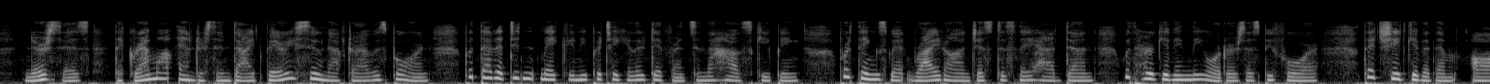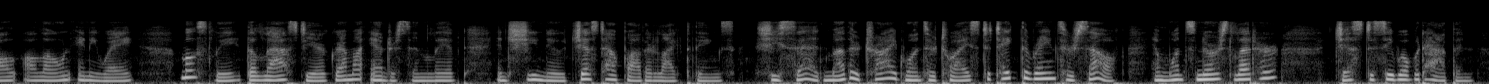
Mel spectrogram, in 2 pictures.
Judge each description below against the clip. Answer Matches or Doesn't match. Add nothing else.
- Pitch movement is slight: Doesn't match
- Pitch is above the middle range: Matches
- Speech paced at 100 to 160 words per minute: Doesn't match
